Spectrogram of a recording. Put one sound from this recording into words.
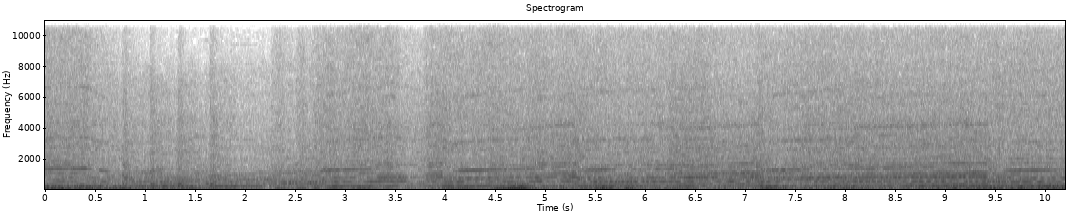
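A racing car engine whines loudly, its pitch dropping on downshifts and rising as it speeds up.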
